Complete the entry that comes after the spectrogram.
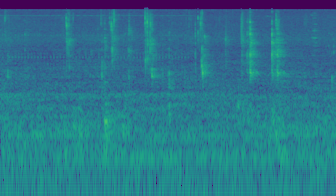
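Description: Faint chewing and soft mouth clicks of a person eating forkfuls of fried potato and zucchini, with scattered short clicks about once or twice a second.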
